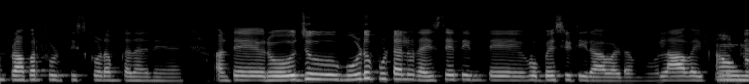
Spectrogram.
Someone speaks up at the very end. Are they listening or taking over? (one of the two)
listening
